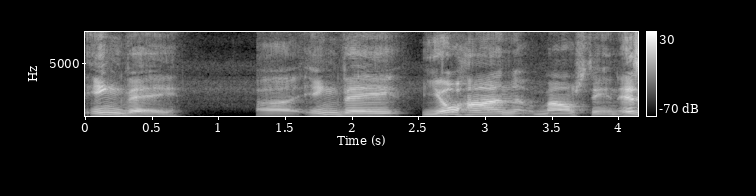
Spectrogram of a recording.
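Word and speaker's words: Yngwie: Boquet Samuel says, "How do you pronounce Ingve?" ing Ingve. Ingve.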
